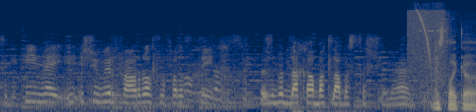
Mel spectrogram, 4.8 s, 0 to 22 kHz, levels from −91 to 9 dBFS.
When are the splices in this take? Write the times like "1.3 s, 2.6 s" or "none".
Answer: none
